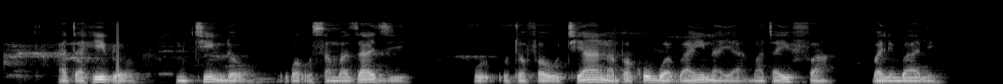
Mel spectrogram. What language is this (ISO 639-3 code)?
swa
